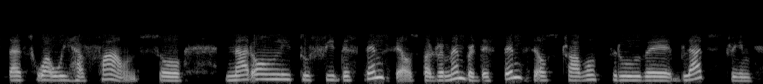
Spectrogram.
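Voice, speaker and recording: A woman from Costa Rica joins a casual chat as a guest, speaking earnestly and eagerly at a medium pitch. She keeps restarting her words. The audio comes over a tinny, dry phone line with no room sound.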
